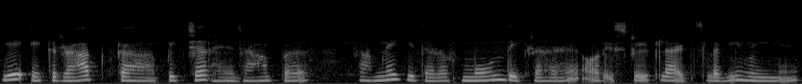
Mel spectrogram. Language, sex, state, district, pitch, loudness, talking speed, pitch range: Hindi, female, Bihar, Sitamarhi, 175 Hz, -36 LUFS, 150 wpm, 165-195 Hz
